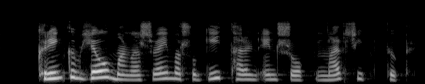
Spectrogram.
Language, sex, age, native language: Icelandic, female, 13, Icelandic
